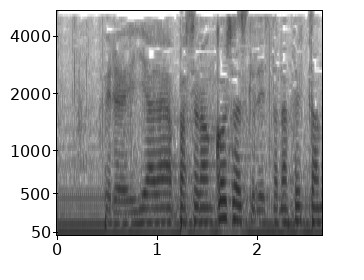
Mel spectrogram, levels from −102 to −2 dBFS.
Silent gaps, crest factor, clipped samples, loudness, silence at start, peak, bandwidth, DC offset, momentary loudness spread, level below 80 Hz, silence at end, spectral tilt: none; 18 dB; under 0.1%; -24 LUFS; 0 s; -4 dBFS; 5.4 kHz; under 0.1%; 6 LU; -30 dBFS; 0 s; -7 dB/octave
